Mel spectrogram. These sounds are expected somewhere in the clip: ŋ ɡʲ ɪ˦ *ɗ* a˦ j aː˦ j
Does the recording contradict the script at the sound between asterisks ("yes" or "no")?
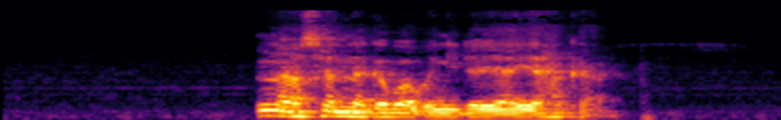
yes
